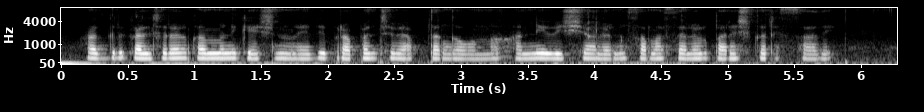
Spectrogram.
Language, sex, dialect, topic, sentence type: Telugu, female, Southern, agriculture, statement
